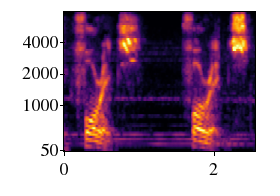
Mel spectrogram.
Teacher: Ra here with linking is already there in the base word itself, but not pronounced in final position in BBC accent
